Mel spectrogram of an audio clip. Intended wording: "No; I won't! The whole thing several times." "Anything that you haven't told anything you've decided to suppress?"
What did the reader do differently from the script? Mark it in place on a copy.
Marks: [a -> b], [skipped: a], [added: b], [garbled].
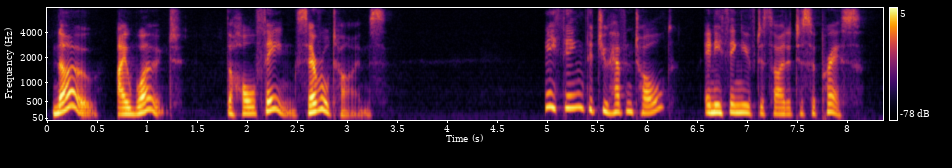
"No; I won't! The whole thing several times." "Anything that you haven't told anything you've decided to suppress?"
